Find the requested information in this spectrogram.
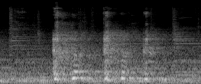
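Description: Three short, muffled coughs from an adult, acted to show coughing into the hand.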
